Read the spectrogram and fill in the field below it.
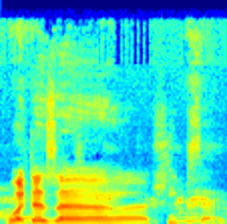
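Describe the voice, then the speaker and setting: A woman's voice: mid-range voice, fairly even intonation, very slow, darkish tone. A woman, a mother at home, playfully asking her small children for animal sounds, cheering and echoing their answers in a sing-song way. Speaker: mother playing with her toddlers.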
